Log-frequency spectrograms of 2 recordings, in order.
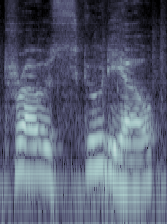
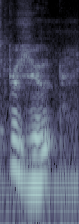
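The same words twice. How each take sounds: First: Every letter is sounded, just as spelled. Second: Sounds are dropped, in the usual spoken form. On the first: "It's spelled prosciutto" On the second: "but it's prosciutto"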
